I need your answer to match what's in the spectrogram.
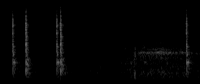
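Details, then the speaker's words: Ford F250 fuse box with dome light problem; sharp, uneven clicks in quick pairs as the relay pops on and off; short suspected at a pin inside the fuse box at fuse number four; relay clicking. "relay popping on off so inside the actual fuse box itself there's like a pin in there I believe"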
